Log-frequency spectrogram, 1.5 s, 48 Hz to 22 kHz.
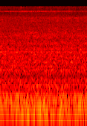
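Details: Mitsubishi Lancer Cedia automatic that stalled after starting with no check-engine light: low steady rumble after a rev, settling to an even idle near 900 rpm without hunting or stalling, with aircon cycled. Normal idle.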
